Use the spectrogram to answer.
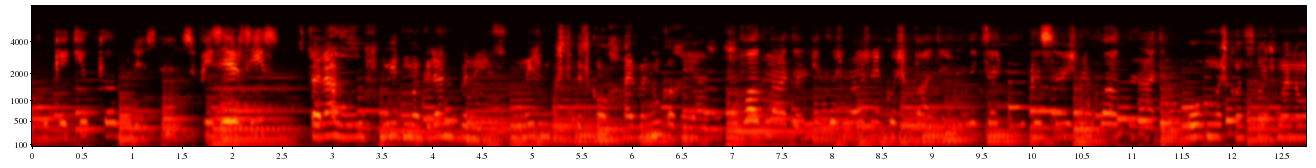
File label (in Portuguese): Anuncio contra o bullying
